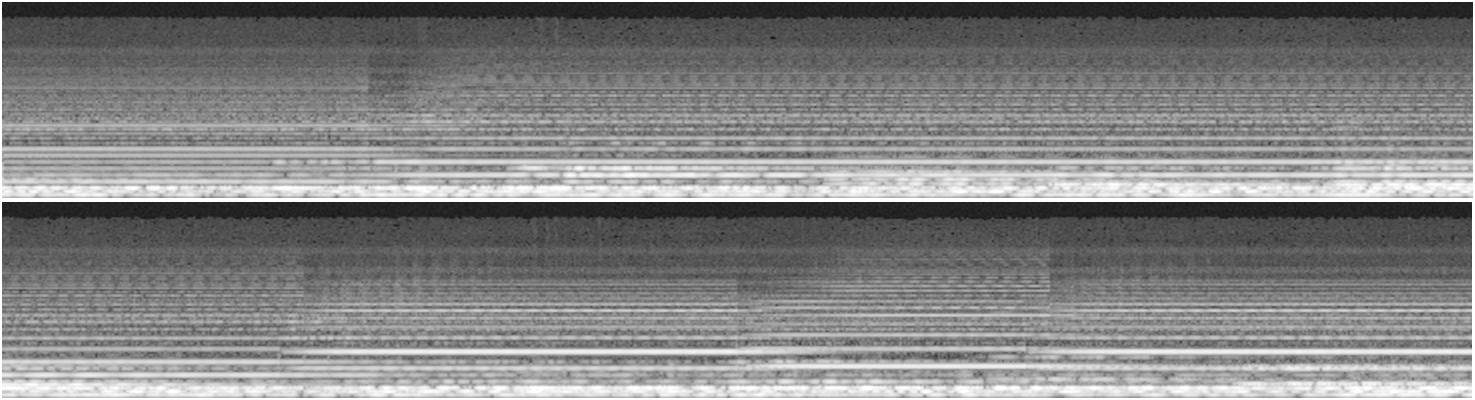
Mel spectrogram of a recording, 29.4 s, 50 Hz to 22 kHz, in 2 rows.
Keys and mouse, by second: 0.0 Escape, 1.5-2.0 drag, 4.7 click, 6.5 click, 7.7 ctrl+s, 8.7 click, 11.0 click, 12.1-13.0 drag, 13.2-14.4 drag, 14.6 Right, 15.2-19.1 typing, 20.0-20.9 drag, 21.1-22.0 drag, 22.5-23.4 drag, 23.7 click, 25.5 Escape, 26.5-27.5 drag, 28.5-29.4 drag.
